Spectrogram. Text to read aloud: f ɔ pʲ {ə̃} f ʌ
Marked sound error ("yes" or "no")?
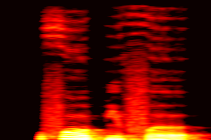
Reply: no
